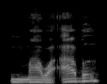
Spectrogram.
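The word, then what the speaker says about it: מואב: The next Chinese, which is Moab, Genesis 19 and 37, Mawa'aba, which means of his mother and father.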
